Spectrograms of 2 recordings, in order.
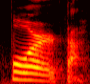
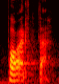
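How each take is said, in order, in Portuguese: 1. O R é retroflexo, como o R do inglês. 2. O R é um som vibrante, com vibração da língua. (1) "No interior, o R é retroflexo, como o R do inglês" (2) "o R é vibrante"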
